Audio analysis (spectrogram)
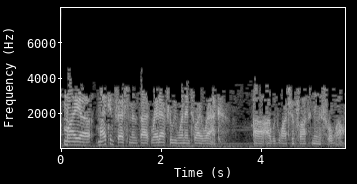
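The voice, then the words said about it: Hoarse voice from laryngitis. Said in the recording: “I hope you can understand my voice. I actually really do have laryngitis... It's not a morning voice.”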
